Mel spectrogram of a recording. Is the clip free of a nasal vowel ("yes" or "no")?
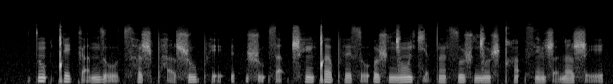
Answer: no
